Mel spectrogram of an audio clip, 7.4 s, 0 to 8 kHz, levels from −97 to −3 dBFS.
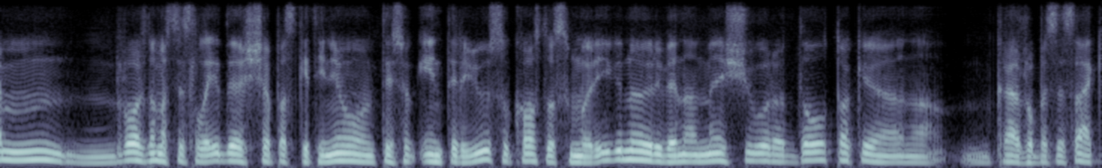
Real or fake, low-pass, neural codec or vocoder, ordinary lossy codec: fake; 7.2 kHz; codec, 16 kHz, about 1 kbps, DyCAST, with the encoder's durations; Opus, 24 kbps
